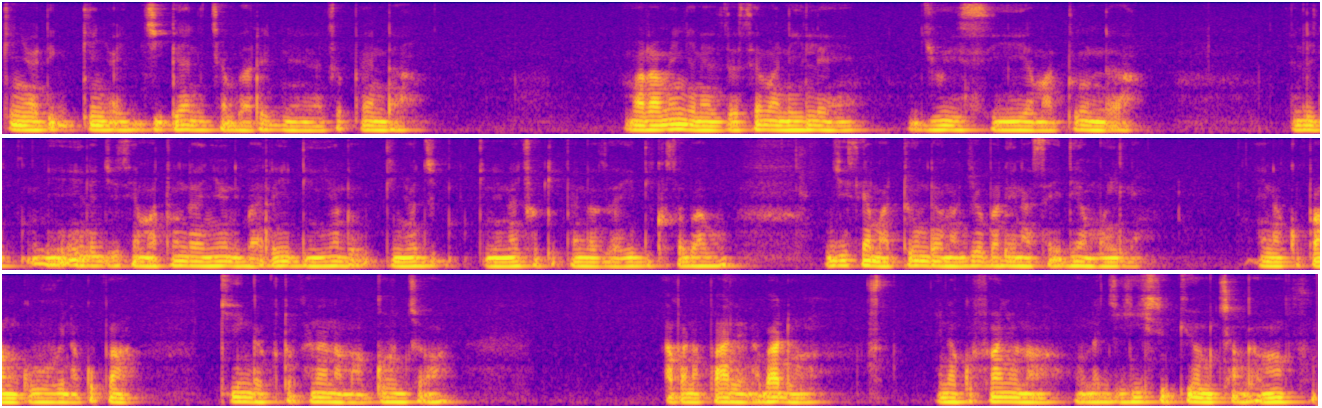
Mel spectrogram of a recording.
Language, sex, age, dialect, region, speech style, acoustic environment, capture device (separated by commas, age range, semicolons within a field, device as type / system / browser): Swahili, male, 25-34, Kenya - Mombasa, Kenya, happy, silence, mobile / Linux / Chrome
